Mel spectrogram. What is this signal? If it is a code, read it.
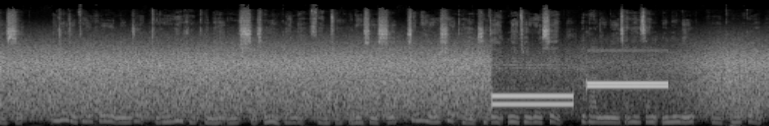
Aircraft SELCAL, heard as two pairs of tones, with radio static. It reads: JM-RS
